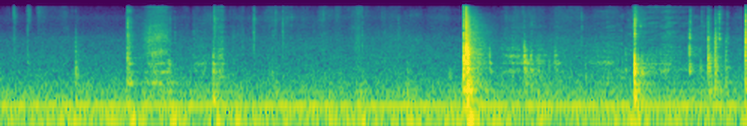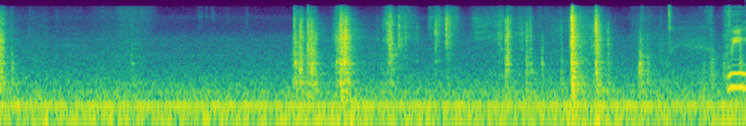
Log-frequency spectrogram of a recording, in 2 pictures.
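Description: Small clicks and taps sound on a table.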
